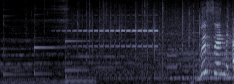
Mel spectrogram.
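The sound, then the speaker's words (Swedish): A telephone rings for the fourth time with a rapid, trilling bell that pulses steadily for a couple of seconds over faint background tones, then a loud voice abruptly cuts in near the end. “Så telefonen ringer en fjärde gång”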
